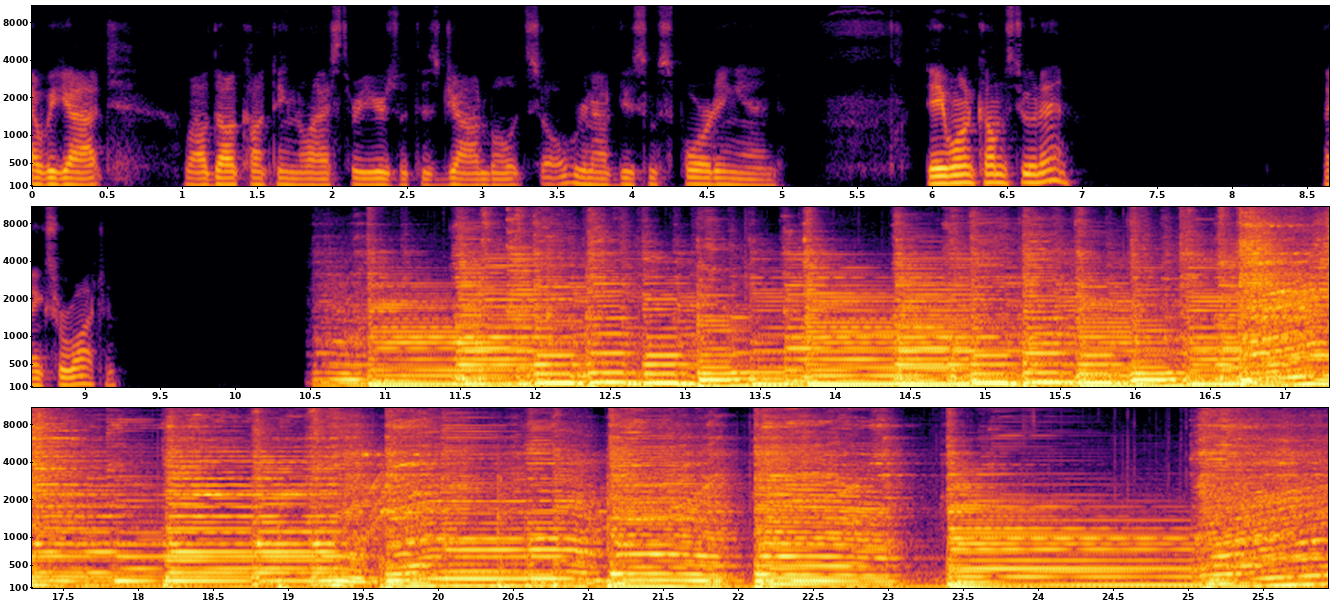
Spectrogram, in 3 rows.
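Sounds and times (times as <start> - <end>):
guitar music: 10.5 - 25.9.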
